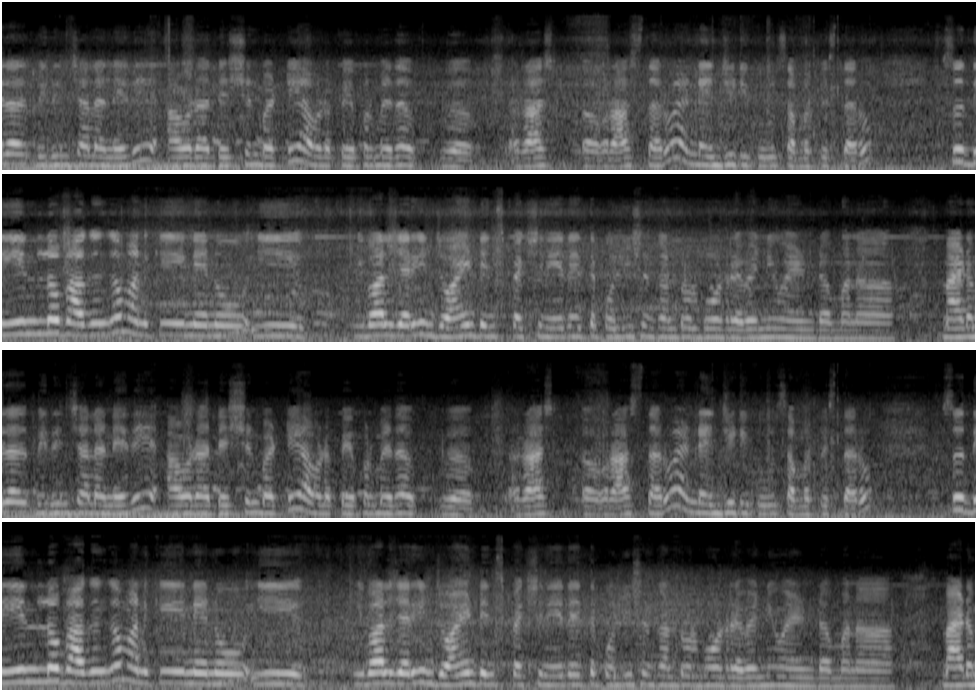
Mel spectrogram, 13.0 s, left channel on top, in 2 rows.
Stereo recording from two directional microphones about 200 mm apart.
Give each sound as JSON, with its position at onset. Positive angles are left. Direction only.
{"t": 0.0, "sound": "a woman's voice", "side_deg": -35}
{"t": 1.1, "sound": "a woman's voice", "side_deg": -15}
